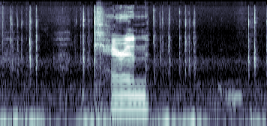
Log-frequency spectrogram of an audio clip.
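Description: Clattering computer-keyboard keystrokes come in quick bursts close to the microphone, with someone speaking briefly in the middle.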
